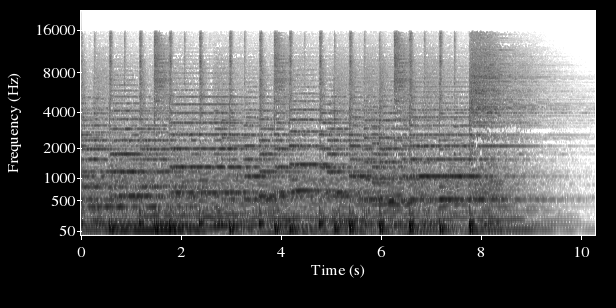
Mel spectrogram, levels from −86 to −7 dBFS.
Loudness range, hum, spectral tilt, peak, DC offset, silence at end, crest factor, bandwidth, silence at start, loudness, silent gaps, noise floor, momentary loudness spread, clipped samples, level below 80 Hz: 2 LU; none; -4.5 dB/octave; -4 dBFS; under 0.1%; 0.85 s; 16 dB; 16.5 kHz; 0 s; -18 LUFS; none; -51 dBFS; 6 LU; under 0.1%; -24 dBFS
